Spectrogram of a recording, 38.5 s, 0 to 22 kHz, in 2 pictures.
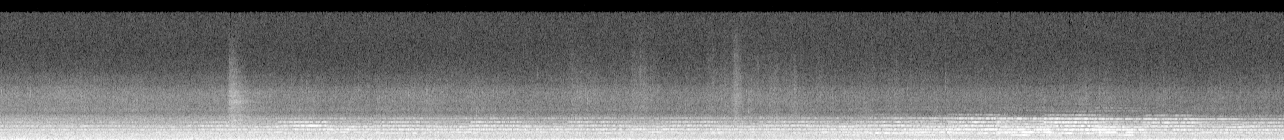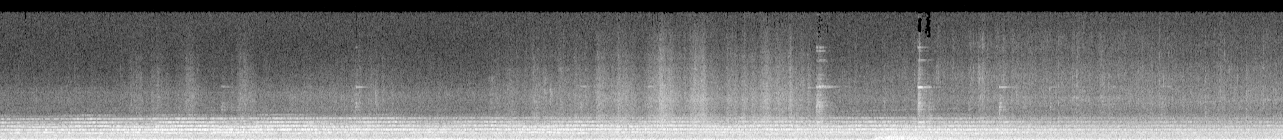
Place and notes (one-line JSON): {"title": "Berlin Bürknerstr., backyard window - unquiet night", "date": "2017-12-23 22:55:00", "description": "gusts of wind in the birches behind my backyard, sirens, unquietness is in the air, that night before christmas.\n(SD702, AT BP4025)", "latitude": "52.49", "longitude": "13.42", "altitude": "45", "timezone": "Europe/Berlin"}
